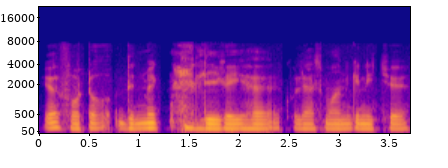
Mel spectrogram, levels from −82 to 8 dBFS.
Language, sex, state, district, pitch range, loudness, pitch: Hindi, male, Uttar Pradesh, Etah, 110-120 Hz, -18 LUFS, 110 Hz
